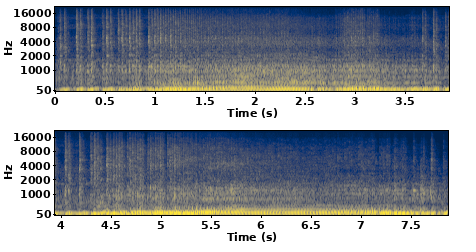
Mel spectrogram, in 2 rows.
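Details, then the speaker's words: Metro 1275 A+ manual engine newly installed in a classic Mini, first start with choke and accelerator not connected; oil pressure comes up instantly. Loud, deep, even exhaust burble with steady firing pulses and a couple of blips, no knocks or misses; runs healthy. "She lives. It's so good. It sounds so good. Sounds so naughty."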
